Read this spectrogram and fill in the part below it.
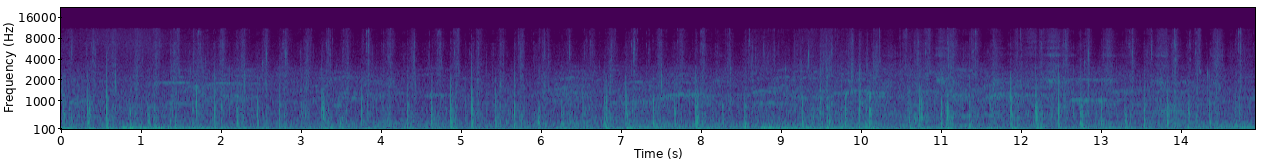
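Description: Quick footsteps thud on wooden boards.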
